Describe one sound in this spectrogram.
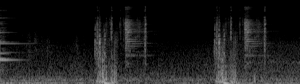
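Heavy wooden knocks sound.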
